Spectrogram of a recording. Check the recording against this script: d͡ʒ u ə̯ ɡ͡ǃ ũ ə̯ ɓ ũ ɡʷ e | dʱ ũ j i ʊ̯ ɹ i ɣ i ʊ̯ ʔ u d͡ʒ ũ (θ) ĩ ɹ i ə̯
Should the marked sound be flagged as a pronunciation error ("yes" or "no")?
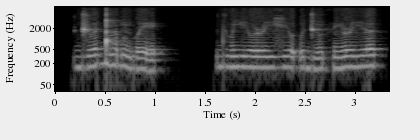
no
